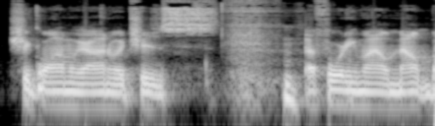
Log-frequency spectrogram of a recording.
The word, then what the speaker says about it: Chequamegon: Schwamigan, yeah.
